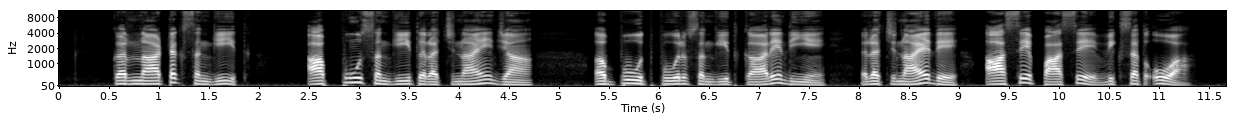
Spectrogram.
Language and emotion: Dogri, neutral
